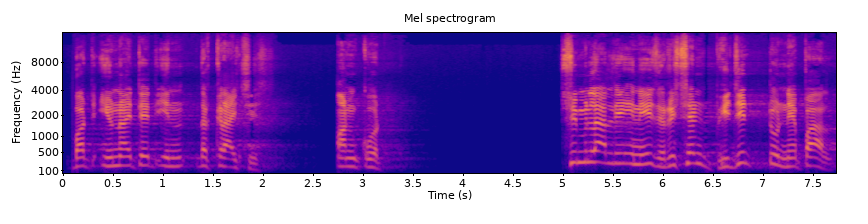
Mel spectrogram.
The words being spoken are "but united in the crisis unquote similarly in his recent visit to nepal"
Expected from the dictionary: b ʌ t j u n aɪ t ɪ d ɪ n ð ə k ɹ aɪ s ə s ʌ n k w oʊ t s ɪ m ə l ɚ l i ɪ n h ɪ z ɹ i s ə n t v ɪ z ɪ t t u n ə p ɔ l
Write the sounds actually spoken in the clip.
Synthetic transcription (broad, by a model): b ʌ t j u n aɪ t ɪ d ɪ n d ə k ɹ aɪ s ə s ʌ n k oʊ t s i m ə l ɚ l i ɪ n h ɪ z ɹ i s ə n t b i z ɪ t t u n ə p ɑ l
